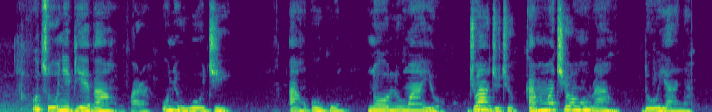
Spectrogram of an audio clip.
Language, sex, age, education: Igbo, female, 30-45, tertiary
